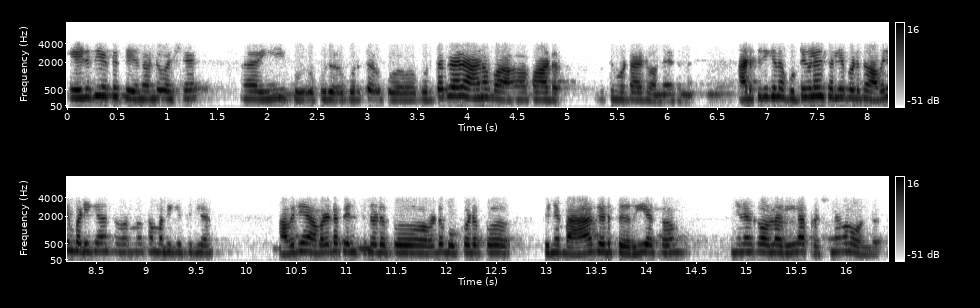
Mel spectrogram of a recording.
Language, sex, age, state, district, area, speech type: Malayalam, female, 30-45, Kerala, Kollam, rural, conversation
